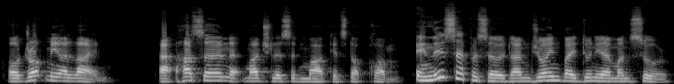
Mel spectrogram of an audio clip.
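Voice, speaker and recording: Friendly male podcast host. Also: a little high. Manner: friendly, loose with fillers like "like" and "you know". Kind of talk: podcast interview hosting.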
